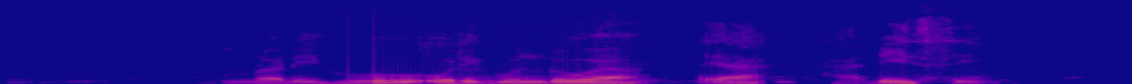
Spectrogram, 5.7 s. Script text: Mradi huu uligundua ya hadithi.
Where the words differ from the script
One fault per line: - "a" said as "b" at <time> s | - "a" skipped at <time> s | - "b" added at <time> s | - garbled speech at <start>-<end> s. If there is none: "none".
none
